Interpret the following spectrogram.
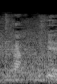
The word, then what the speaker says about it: Kake: say your last name just for it's actually pronounced cap K cap K so that's the the the bowels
